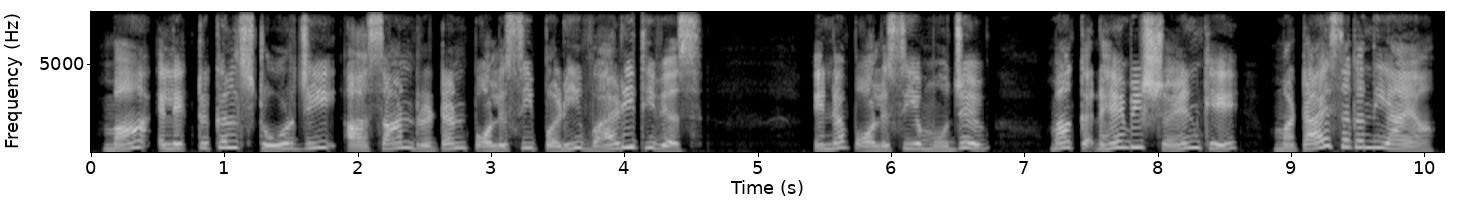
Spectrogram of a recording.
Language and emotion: Sindhi, surprised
